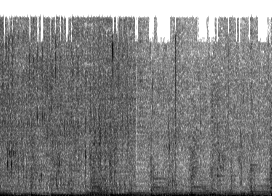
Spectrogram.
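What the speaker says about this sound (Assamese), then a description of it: "অকণমান মই পিঁয়াজখিনি ভাজি ল'ম" Chopped onions fry in oil with a dense, steady sizzle and crackle, close and moderately loud, while occasional dull knocks of stirring land underneath; no one speaks.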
